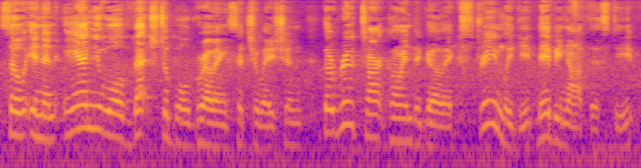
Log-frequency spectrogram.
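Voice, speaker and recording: Loud and with very wide pitch swings, a man speaks at a fairly high pitch. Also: moderate pace. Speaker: master gardener program coordinator. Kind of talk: gardening demonstration. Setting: outdoors in a backyard garden, livestream.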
